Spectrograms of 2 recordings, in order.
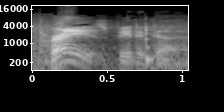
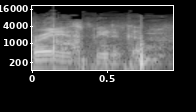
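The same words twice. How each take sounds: First: It is said in a put-on preacher voice. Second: It is said in the speaker's ordinary voice.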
